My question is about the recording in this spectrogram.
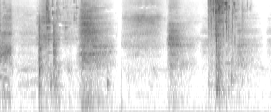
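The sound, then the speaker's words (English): A heavy chair is thrown into a big glass mirror behind a bar: several loud, bright crashing bursts of shattering glass and clattering debris come in quick succession over a few seconds, with no talking. “What happens when you throw a heavy chair at a mirror? And now I know. The glass breaks.”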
